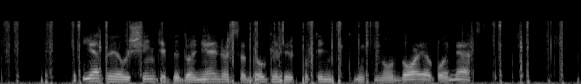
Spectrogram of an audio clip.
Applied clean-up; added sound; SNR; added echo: neural diffusion model UNIVERSE++.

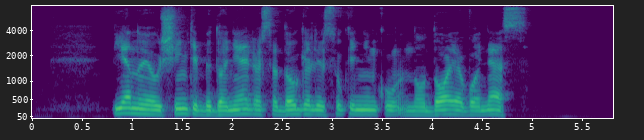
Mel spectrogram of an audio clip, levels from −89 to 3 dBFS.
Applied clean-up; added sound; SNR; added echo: none; none; none; none.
